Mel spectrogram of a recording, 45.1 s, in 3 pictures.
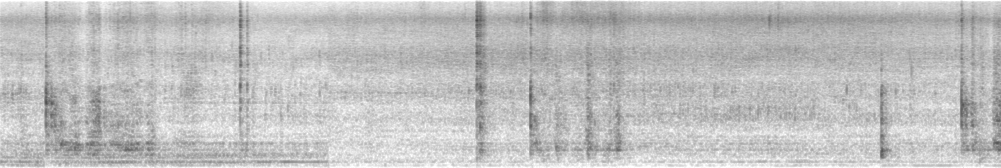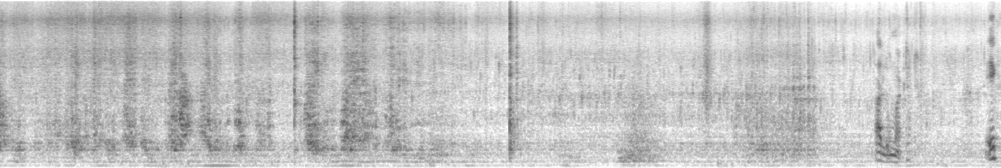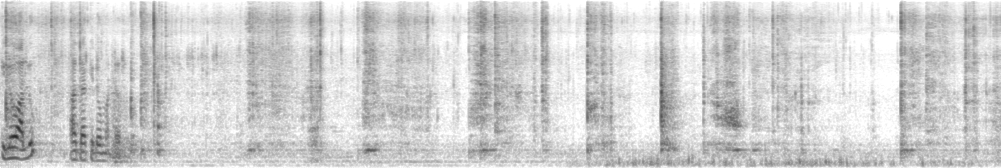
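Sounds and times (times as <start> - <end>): food sizzling in a pan: 0.0 - 45.0
spoon scraping a pan: 0.6 - 3.9, 7.1 - 9.6, 14.3 - 23.2, 24.6 - 27.3, 28.6 - 42.4, 43.5 - 45.0.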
